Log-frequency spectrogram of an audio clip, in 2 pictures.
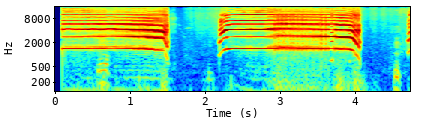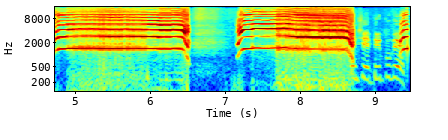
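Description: A marmot gives long, shrill, piercing screams, each about two seconds, repeated with short pauses.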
